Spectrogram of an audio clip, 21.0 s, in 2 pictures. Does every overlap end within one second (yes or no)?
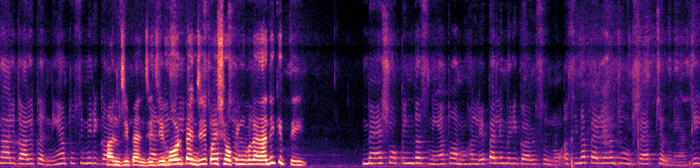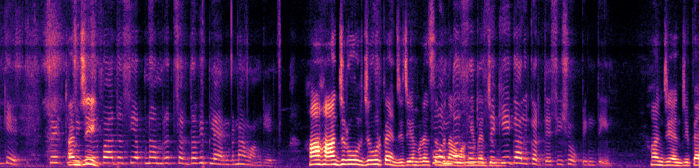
no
